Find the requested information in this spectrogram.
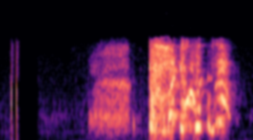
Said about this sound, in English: Goodness, I don't know where that cough is coming from.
